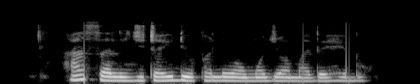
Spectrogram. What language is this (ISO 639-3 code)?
swa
